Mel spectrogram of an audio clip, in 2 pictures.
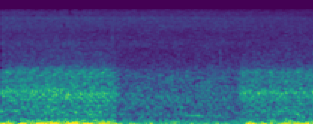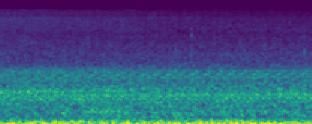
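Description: Tyres hiss on wet asphalt.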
